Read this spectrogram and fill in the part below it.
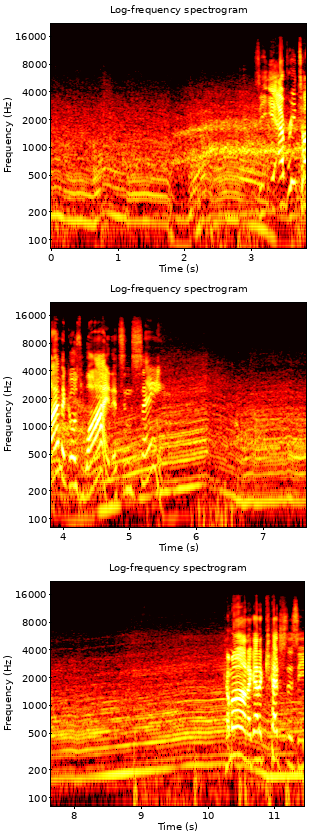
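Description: A car engine hums and revs up and down as gears change.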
